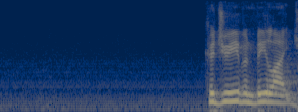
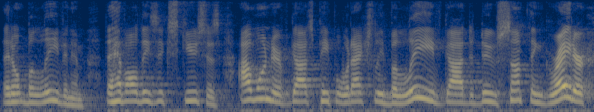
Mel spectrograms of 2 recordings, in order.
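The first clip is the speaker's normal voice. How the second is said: usual speaking voice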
